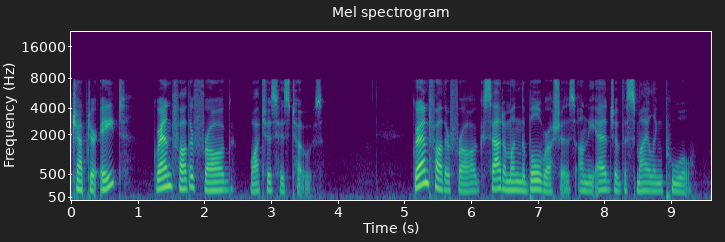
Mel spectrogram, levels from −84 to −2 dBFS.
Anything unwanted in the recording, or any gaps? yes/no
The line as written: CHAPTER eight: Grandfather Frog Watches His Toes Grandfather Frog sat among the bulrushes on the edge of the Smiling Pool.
no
